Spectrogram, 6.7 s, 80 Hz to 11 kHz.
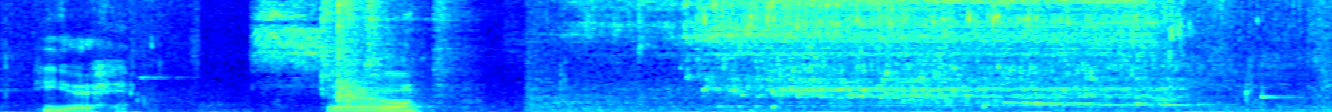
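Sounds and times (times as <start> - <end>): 
speech: 0.2 - 0.8, 1.6 - 2.3
water pouring into a measuring cup for a tapioca flour recipe: 3.1 - 6.5.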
